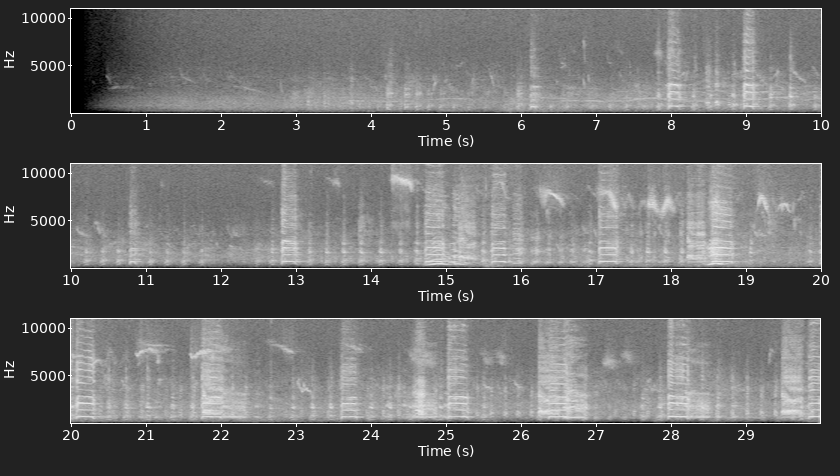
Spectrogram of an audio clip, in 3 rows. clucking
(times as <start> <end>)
6.0 29.9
